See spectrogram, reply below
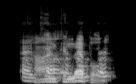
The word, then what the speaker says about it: Knueppel: Knueppel.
